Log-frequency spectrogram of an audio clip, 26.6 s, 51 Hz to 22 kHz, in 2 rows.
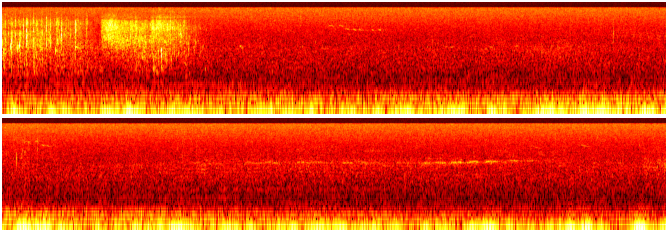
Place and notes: Strömbäck Kont nature reserve. Lake scene.
Nesting gulls. Birds washing. Sea and a plane is keynote in background. Talking in background. Group kaving Fika. Rode NT4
